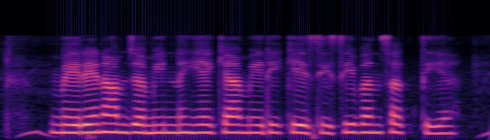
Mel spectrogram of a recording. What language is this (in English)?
Hindi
